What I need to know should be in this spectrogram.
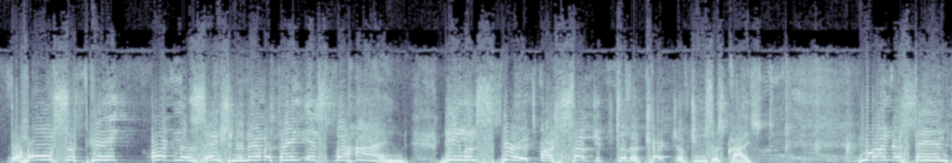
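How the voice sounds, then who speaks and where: A man preaching a sermon, swinging between low storytelling and shouted proclamation and asking the congregation whether they understand. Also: low-quality recording. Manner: asks the congregation for agreement.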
